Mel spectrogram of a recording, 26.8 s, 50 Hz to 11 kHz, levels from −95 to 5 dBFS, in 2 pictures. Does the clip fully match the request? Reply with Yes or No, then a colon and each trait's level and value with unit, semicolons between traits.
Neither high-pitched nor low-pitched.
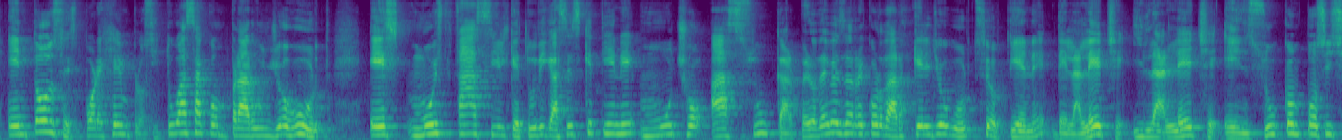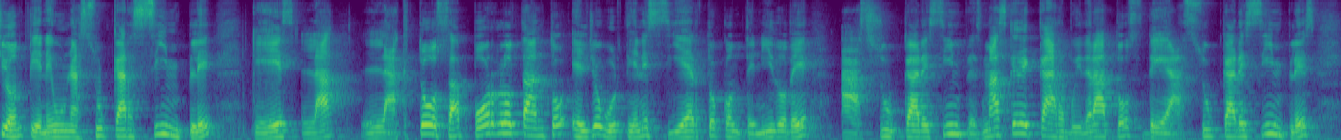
Yes: medium, 170 Hz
